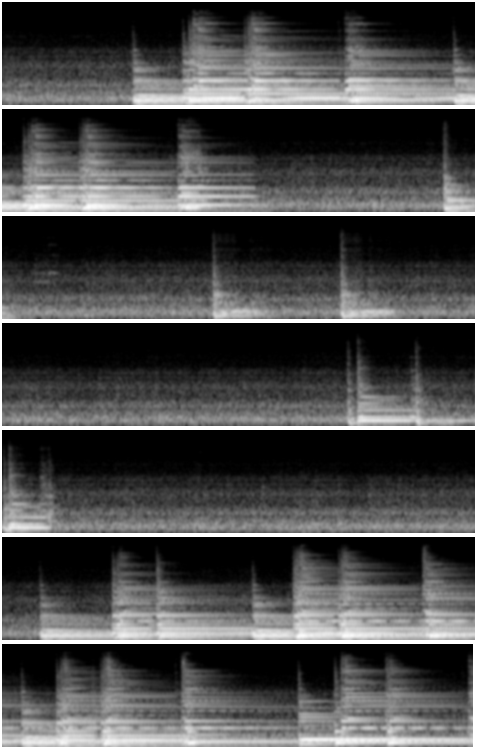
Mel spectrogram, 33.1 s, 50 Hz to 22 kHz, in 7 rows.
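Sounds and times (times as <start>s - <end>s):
acoustic guitar strumming: 1.3s - 7.4s, 9.1s - 10.3s, 11.4s - 13.6s, 17.5s - 19.6s, 24.0s - 33.0s.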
